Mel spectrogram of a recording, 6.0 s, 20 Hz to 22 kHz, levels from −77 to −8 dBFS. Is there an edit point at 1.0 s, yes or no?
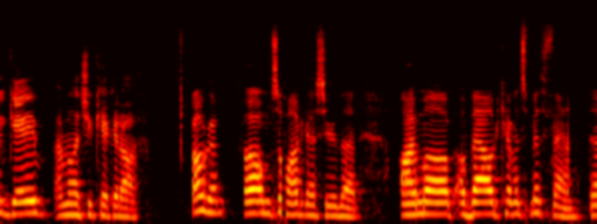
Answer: no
